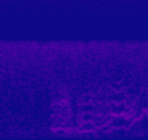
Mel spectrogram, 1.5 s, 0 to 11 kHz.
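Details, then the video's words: Sam, a fat, lazy Chihuahua recorded in 2016, snoring: one brief, tonal, wavering snore that rises and warbles through its second half against a quiet room. "Chihuahua snoring"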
